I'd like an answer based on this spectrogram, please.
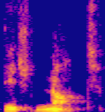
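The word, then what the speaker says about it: H₀: The null hypothesis is written H with a subscript zero, pronounced H naught.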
